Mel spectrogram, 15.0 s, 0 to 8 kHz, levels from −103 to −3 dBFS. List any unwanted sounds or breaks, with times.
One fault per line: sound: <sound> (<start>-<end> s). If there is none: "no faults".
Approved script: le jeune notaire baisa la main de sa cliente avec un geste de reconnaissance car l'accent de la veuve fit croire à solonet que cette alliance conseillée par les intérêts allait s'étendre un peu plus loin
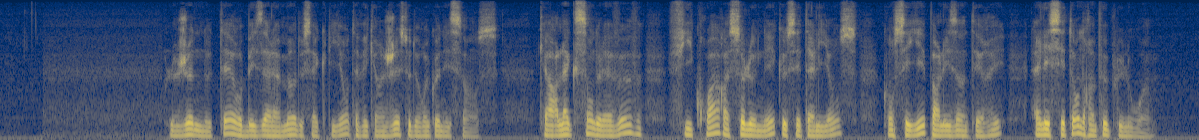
no faults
